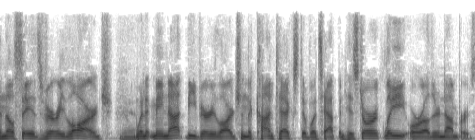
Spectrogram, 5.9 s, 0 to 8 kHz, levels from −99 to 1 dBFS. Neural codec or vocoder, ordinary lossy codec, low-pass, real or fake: none; MP3, 48 kbps; 7.2 kHz; real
